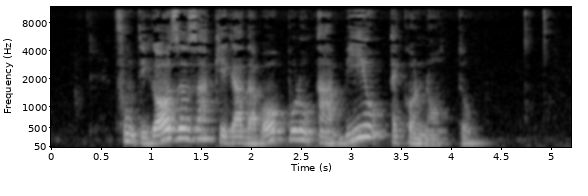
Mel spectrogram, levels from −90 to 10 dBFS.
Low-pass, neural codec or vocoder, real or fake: 10.8 kHz; none; real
